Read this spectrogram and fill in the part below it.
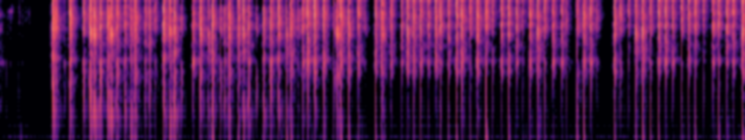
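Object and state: Plastic slime jar.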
